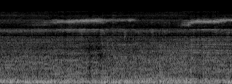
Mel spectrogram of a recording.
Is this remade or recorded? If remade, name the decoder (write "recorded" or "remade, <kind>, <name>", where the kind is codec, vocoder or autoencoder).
remade, codec, SNAC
